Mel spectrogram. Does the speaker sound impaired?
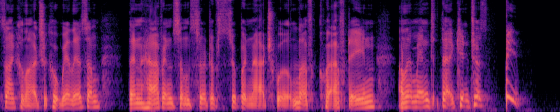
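Yes: deaf; relies on subtitles.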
